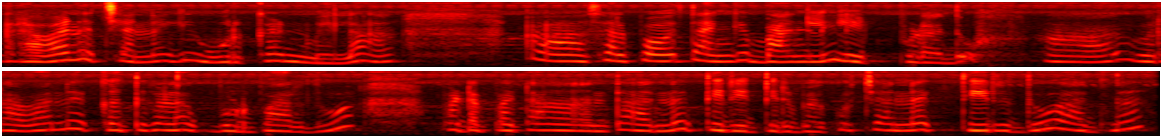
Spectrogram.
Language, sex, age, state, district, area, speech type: Kannada, female, 18-30, Karnataka, Chamarajanagar, rural, spontaneous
